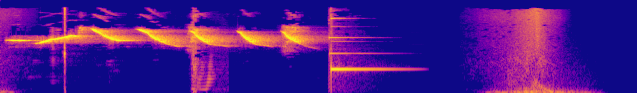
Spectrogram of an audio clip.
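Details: Rufous-collared sparrow phrase of a rising whistle and five falling slurred notes, cut by sharp clicks, then an added electronic beep tone and a burst of broadband noise after a pause.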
